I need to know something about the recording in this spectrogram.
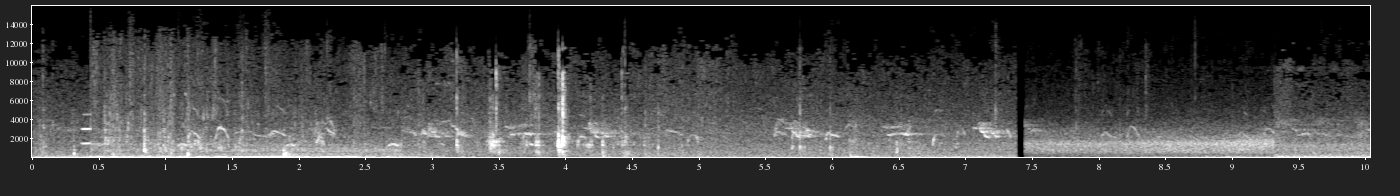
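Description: Young chickens chirping and clucking in short scattered calls as they peck at Japanese beetles tipped into their water dish, with a few sharp taps, the loudest about four seconds in. After a break about seven seconds in, only a faint steady hiss.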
